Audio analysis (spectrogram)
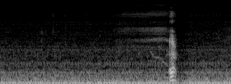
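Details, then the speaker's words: Cat 3406e diesel in a Freightliner FLD after fixing a ticking caused by a loose, backed-off exhaust valve adjustment screw on cylinder 4: even low idle rumble with no valve tick. "So that was my problem. There's no more ticking. It's doing much better now."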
